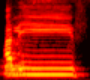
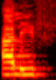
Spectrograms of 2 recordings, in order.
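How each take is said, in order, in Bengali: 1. স্বরটা টেনে লম্বা করে পড়তে হবে। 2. স্বরটা ছোট রাখতে হবে। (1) "যারা এরকম টেনে পড়েছেন তাদের ভুল" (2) "আলিফ টেনে পড়া যাবে না"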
